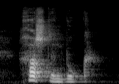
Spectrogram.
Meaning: 1. guest book (ledger where people can leave names, other information and comments) 2. guest book (public comment form on a website)
- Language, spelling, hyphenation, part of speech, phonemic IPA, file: Dutch, gastenboek, gas‧ten‧boek, noun, /ˈɣɑs.tə(n)ˌbuk/, Nl-gastenboek.ogg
